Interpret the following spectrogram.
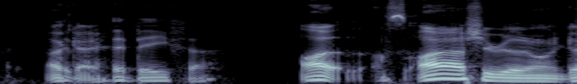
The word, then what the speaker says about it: Ibiza: Ibiza. No. It's Ibiza. No. Ibiza. No. Ibiza. Apparently, I've never heard this either. Okay. Apparently it's Ibiza. Okay. Ibiza.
